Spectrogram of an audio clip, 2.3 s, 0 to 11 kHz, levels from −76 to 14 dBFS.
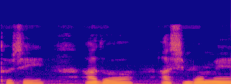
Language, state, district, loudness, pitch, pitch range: Idu Mishmi, Arunachal Pradesh, Lower Dibang Valley, -15 LUFS, 170 Hz, 165-195 Hz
